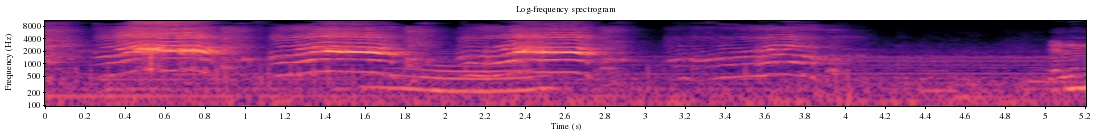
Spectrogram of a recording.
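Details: Baby girl just born in hospital after labor with membranes stripped: strong, high-pitched crying in repeated bursts, tapering into whimpers. A vigorous normal newborn cry.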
